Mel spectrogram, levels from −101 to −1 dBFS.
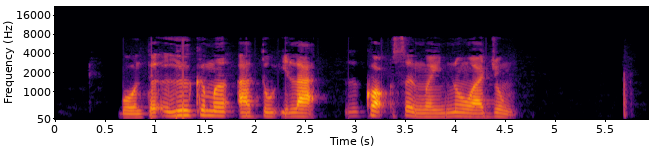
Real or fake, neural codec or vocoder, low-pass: real; none; 7.2 kHz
